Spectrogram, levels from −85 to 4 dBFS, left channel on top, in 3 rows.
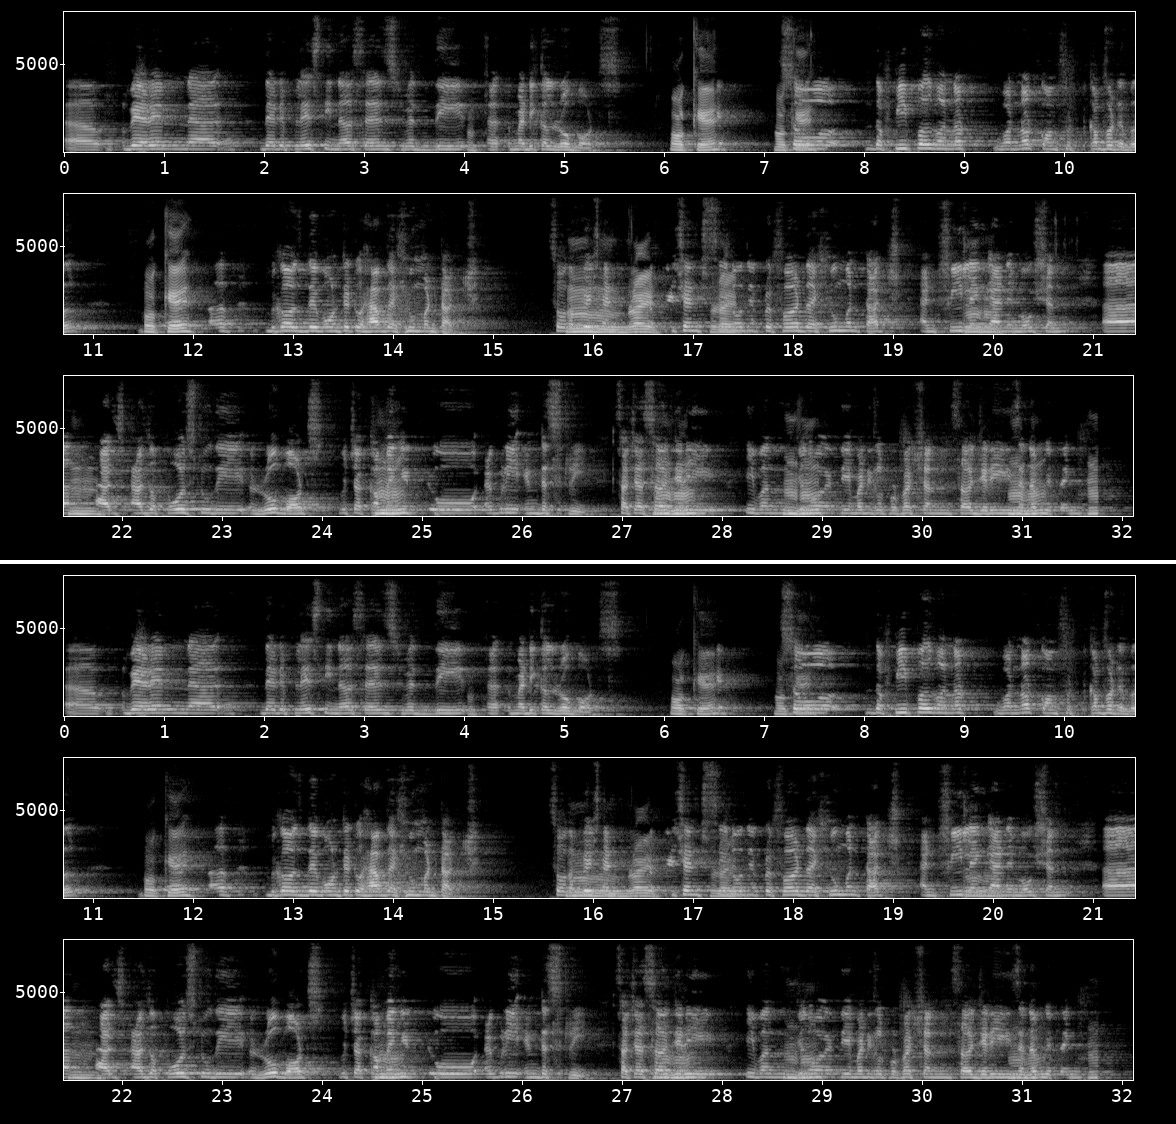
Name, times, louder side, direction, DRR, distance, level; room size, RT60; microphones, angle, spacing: voice 1, 0.0-1.7 2.0-5.5 6.5-6.6 7.2-7.7 8.0-10.8 11.7-11.9 12.2-12.4 12.7-14.9 15.6-16.2 16.7-20.8 21.1-26.6 27.0-27.9 28.2-31.6, equal, 5° left, 8 dB, 1.7 m, -25 dB
voice 2, 6.1-6.6 7.1-7.5 11.5-12.1 15.7-16.7 17.2-17.5 19.7-20.1 21.5-21.8 24.5-24.9 27.3-27.8 28.6-29.0 30.9-31.3 31.7-31.8, left 3 dB, 55° left, 15 dB, 0.8 m, -23 dB
26.5 x 24.0 x 7.1 m, 1.1 s
head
